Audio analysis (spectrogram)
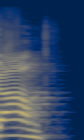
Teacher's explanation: जैसे मैं बोलता हूं गांव। इसके ऊपर यह जो नाक से निकलती हुई ध्वनि का उच्चारण हम कर रहे हैं वही अनुनासिक है।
